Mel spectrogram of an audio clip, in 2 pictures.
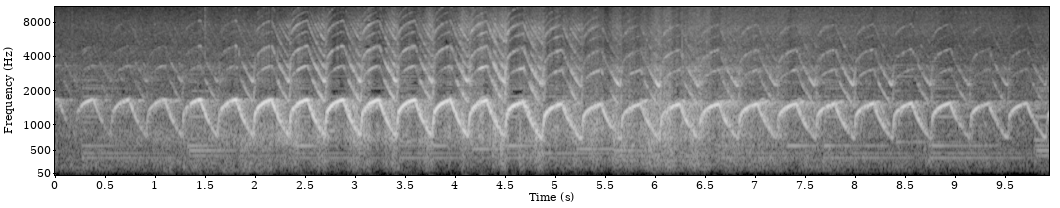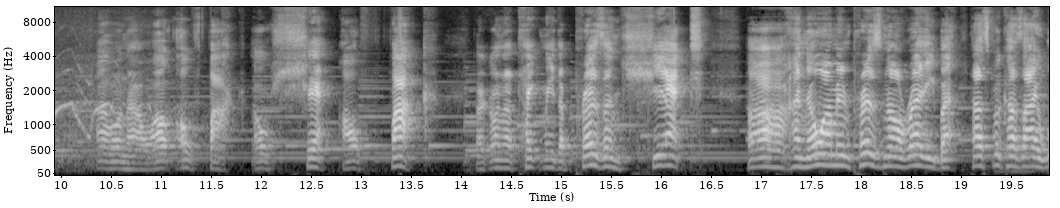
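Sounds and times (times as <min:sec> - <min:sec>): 
rapid yelping police siren: 0:00.0 - 0:10.5
speech: 0:12.4 - 0:13.6, 0:14.3 - 0:19.8.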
